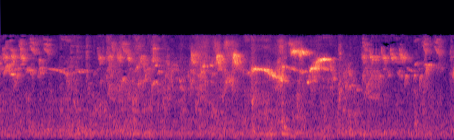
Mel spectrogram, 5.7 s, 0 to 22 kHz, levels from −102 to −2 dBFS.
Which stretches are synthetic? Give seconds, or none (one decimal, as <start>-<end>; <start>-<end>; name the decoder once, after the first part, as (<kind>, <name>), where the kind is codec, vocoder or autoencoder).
2.2-4.2 (codec, DAC)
